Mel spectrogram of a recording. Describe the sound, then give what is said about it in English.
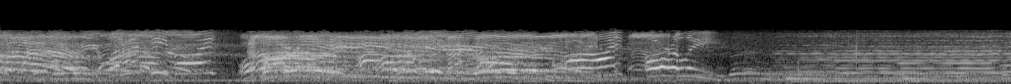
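Loud crowd chatter in a bar, many overlapping voices talking and calling out at once in a dense, continuous babble that thins out somewhat over the last few seconds. “Wait till this crowd leaves before you slip it to him.”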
